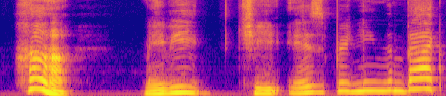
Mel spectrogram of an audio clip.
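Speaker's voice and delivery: high, soft, slow musing; pondering aloud. Retold or imitated. Agent looks back and sees all the masks, wondering. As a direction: let the doubt dawn slowly, high and hushed. Voicing Chase's dawning realization.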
